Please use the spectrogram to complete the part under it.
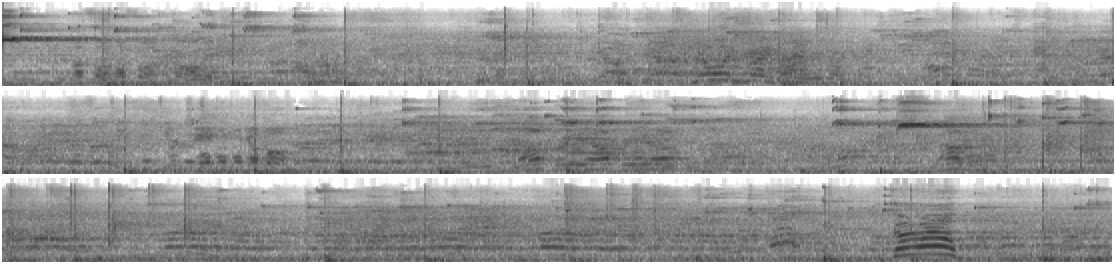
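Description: Sneakers squeak sharply on the court.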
